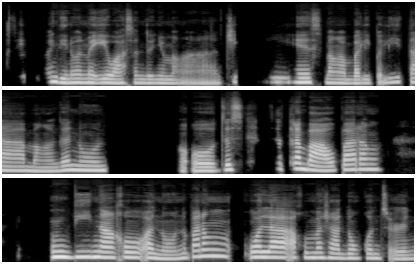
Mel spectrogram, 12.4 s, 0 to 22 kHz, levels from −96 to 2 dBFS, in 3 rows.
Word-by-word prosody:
kasi 470 - -25
'di 410 - -62
ba - - -36
hindi 215 -5 +2
naman 185 0 0
maiiwasan 175 -1 -1
do'n 165 0 -3
'yung 160 -1 -3
mga 80 0 -8 0.3
chismis, 205 -2 -4
mga 175 -3 -2
bali-balita, 190 +4 -3
mga 170 +4 -2
ganon 205 -2 +1 0.7
oo. 175 0 +1
'Tas, 230 0 0 0.3
sa 265 - -6
trabaho 225 -9 +4
parang, 240 +1 +1 0.8
hindi 260 0 +5
na 245 -2 +6
ako 240 -1 +1
ano, 190 -5 +1
na 215 - -3
parang 295 +1 +1 0.2
wala 250 -1 +4
akong 235 - -4
masyadong 215 -3 -1
concern 195 -4 -4
205 Hz, 140 wpm, -20 LUFS, 180-240 Hz, 0.8 s, na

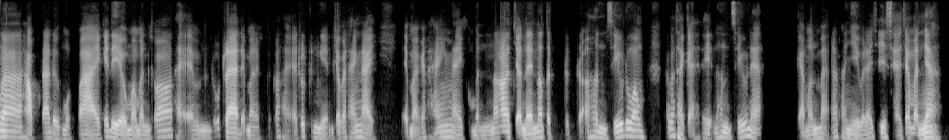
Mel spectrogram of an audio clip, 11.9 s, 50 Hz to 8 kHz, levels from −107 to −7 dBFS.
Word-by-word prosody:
a, 120 -3 +6
học 110 - +2
ra 105 0 +3
được 90 -3 -2
một 85 -2 -4
vài 85 -2 +4
cái 125 - 0
điều 95 -5 +5
mà 90 -1 +1
mình 85 0 -1
có 125 +7 +1
thể - - -3
mình 85 -1 -5
rút - - -10
ra 105 0 +8
để - - -4
mà 80 -1 -3 0.2
có - - -8
thể - - -7
rút 130 - -3
kinh 110 - -2
nghiệm 90 -3 -2
cho 95 - 0
cái 110 - -2
tháng 120 +4 0
này, 80 -10 +1 0.3
để - - -6
mà - - -2
cái 105 - -6
tháng 120 +2 -1
này 90 -9 0
của - - -13
mình 85 0 -4
nó 115 +4 +5
trở - - +3
nên 95 +2 +5
nó 120 - +3
thật - - -4
rực - - -16
rỡ - - -3
hơn 115 -5 0
xíu, 110 +7 +2
đúng 145 0 +2
hông? 130 -2 +2 0.3
Nó - - -10
có 145 - 0
thể - - +1
cải 100 - -4
thiện 100 0 -4
hơn 105 -3 -1
xíu 120 +8 -1
nè. 120 -10 +1 0.5
Cảm 75 +2 -3
ơn 95 +3 0
bạn - - -4
rất 125 +1 -6
là 100 - -4
nhiều 90 -2 0
vì 85 - -1
đã 90 - -2
chia 110 - +1
sẻ 80 -6 -4
cho 110 - +2
mình 95 -2 +3
nha! 110 +1 +6
100 Hz, 330 wpm, -28 LUFS, 90-120 Hz, 0.5 s, ra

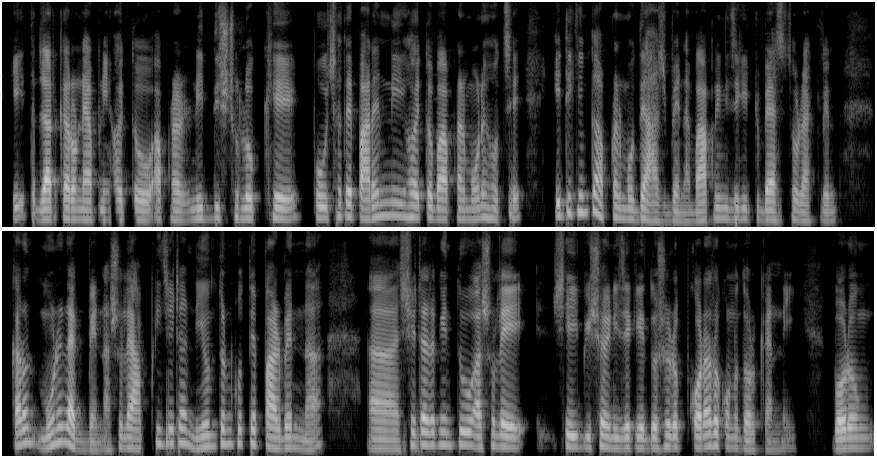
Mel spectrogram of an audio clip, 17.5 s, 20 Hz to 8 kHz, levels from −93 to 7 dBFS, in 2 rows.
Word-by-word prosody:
এ - - -1
তে - - -7
যার 130 - +8
কারণে 130 -2 +3
আপনি 125 0 -7
হয়তো 125 0 -3 0.2
আপনার 125 -1 -2 0.2
নির্দিষ্ট 140 +1 -4
লক্ষ্যে 140 0 +2 0.3
পৌঁছাতে 150 +3 +1
পারেননি 165 +6 +2
হয়তো 150 0 +1
বা 135 - +6
আপনার 130 0 -3
মনে 145 +2 -2
হচ্ছে, 135 - -6 0.4
এটি 195 +5 -1
কিন্তু 220 +1 -1
আপনার 150 -3 -4
মধ্যে 135 -3 +1
আসবে 105 +2 -6
না - - -7
বা 115 - +3
আপনি 140 +4 -7
নিজেকে 135 +1 -6
একটু - - -15
ব্যস্ত 125 -2 +1
রাখলেন। 110 +1 -8 0.5
কারণ 185 +5 +4 0.2
মনে 185 +7 +2
রাখবেন 110 - +2
আসলে 140 +5 -2
আপনি 125 +10 -12
যেটা 195 +1 0
নিয়ন্ত্রণ 150 +7 -1
করতে 185 0 -1
পারবেন 135 0 +4
না 115 - -2 0.6
আ - - +4 0.3
সেটার 170 0 +3
কিন্তু 175 +1 -2 0.2
আসলে 150 0 +3 0.5
সেই 150 -2 +2
বিষয়ে 140 0 +1
নিজেকে 135 +1 -1
দোষারোপ 145 +1 +1
করারও 155 +3 +5
কোনো 135 -2 -5
দরকার 110 -1 -6
নেই। - - -16 0.4
বরং 135 +2 +6
140 Hz, 175 wpm, -23 LUFS, 130-155 Hz, 0.6 s, যার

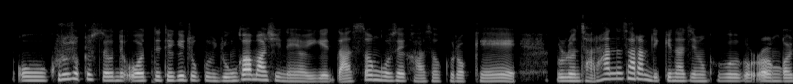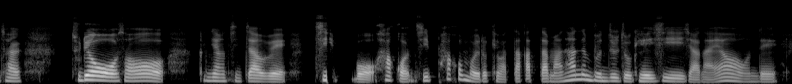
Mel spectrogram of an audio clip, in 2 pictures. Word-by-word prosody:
어 180 0 0
그러셨겠어요. 235 -3 -1
근데 180 0 -3
와 175 - +4
근데 185 +1 -5
되게 190 +1 +1
조금 185 -3 -4
용감하시네요. 175 -5 +2
이게 140 +1 -3
낯선 210 +10 0
곳에 175 -3 0
가서 145 -1 -7
그렇게 150 -1 -3 0.4
물론 165 0 +1
잘하는 250 +10 -1
사람도 250 -8 +2
있긴 170 +1 -4
하지만 160 -2 -2
그런 160 0 -1
걸 155 0 0
잘 150 -2 -1 0.5
두려워서 170 -7 +7 0.3
그냥 170 -3 -3
진짜 150 -2 0
왜 130 -3 +1 0.3
집 - - -1 0.2
뭐 - - +2
학원 - - -1
집 175 +1 -5
학원 235 -2 -5
뭐 140 - +1
이렇게 140 +1 -3
왔다 120 +3 -5
갔다만 135 +1 -3
하는 215 0 +1
분들도 160 -5 -2
계시잖아요. 145 0 -2
근데 125 -2 -7
165 Hz, 330 characters per minute, -25 LUFS, 145-185 Hz, 0.5 s, 두려워서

